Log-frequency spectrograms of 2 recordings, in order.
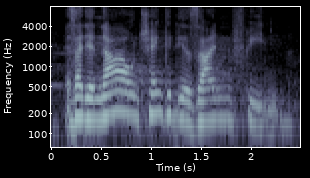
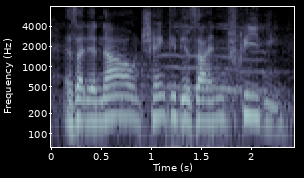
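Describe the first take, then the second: The two takes are said the same way.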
